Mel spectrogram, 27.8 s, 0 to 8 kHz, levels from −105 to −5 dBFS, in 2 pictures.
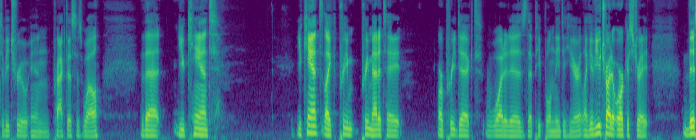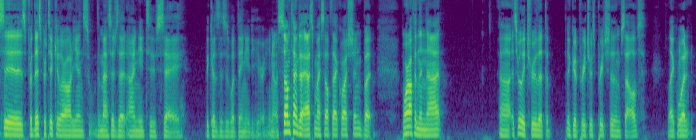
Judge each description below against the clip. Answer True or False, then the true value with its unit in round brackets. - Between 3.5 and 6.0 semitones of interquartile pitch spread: False (2.8 semitones)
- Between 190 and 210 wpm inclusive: False (170 wpm)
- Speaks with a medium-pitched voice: False (110 Hz)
